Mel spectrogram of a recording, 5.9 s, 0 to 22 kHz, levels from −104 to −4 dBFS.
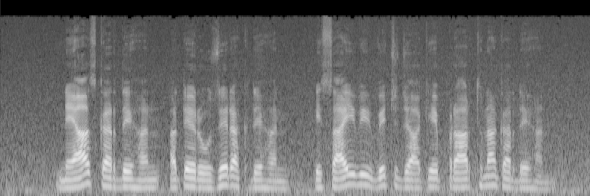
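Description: No technical faults can be heard anywhere in the speech. A steady room noise sits about 19 dB below the voice, part of the recording space rather than anything the system did.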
